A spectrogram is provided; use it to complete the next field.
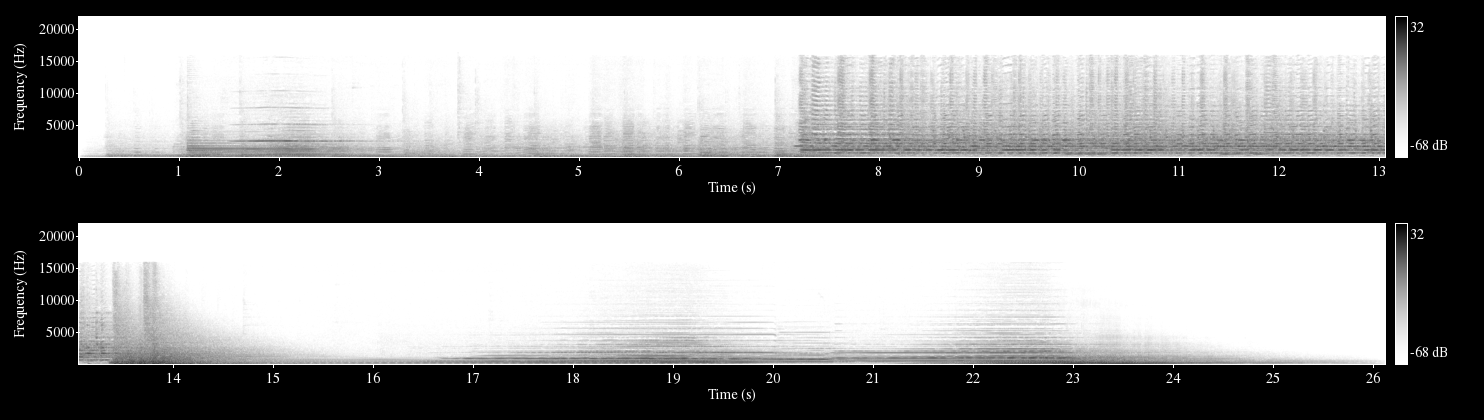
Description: for wind orchestra
小編成ウィンド・オーケストラのための作品
Timpani
for wind orchestra sample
